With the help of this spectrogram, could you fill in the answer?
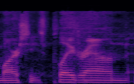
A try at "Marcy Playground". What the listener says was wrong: It's Marcy Playground. Not Marcy's Playground.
